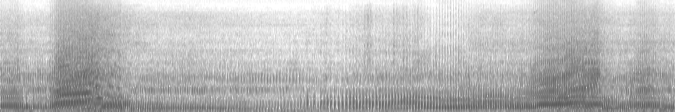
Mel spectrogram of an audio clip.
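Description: Yamaha dirt bike engine running under way, revving up twice, about half a second in and again near the end, then easing back off.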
